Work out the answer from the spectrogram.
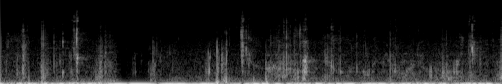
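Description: Close-miked chewing and crunching of a bitten frozen treat, with many small irregular crackles. There is a brief pause about a second in.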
